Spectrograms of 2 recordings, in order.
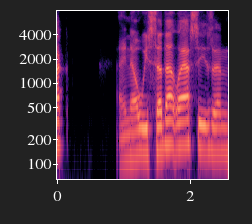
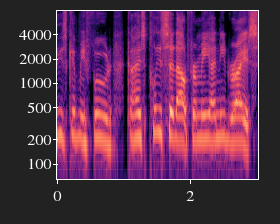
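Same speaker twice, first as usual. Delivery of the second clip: high, crying, begging tone.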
